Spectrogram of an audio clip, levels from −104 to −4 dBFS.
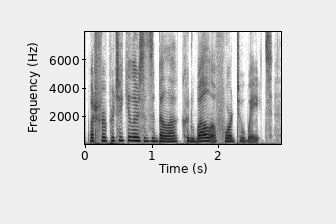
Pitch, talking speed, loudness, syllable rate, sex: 215 Hz, 185 wpm, -18 LUFS, 6.0 syllables/s, female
